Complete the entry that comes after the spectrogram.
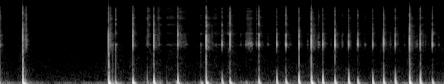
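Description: A small, hollow, empty black plastic camera lens cap is held in one hand and tapped rhythmically with the fingertips and nails of the other. After a single tap and a short pause comes a steady run of quick, dry taps, 25 in all, each a dull low thump with a bright clicky edge that stops almost at once.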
